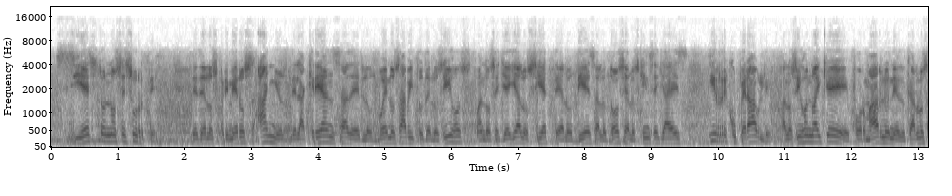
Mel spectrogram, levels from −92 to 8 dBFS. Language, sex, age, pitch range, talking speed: Spanish, male, 40-59, 130-160 Hz, 210 wpm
